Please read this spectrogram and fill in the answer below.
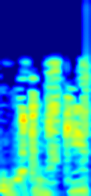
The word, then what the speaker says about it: Ухтомский: И сегодня я хочу рассказать, с одной стороны, известный, с другой стороны, в широкой публике фактически неизвестный, Алексей Алексеевич Ухтомский. Сразу говорю, что ударение на первую букву, это он.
